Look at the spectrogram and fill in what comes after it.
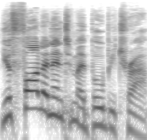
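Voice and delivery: put-on Irish accent. Reading a test line for an accent check at a mock talent agency, irish accent.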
